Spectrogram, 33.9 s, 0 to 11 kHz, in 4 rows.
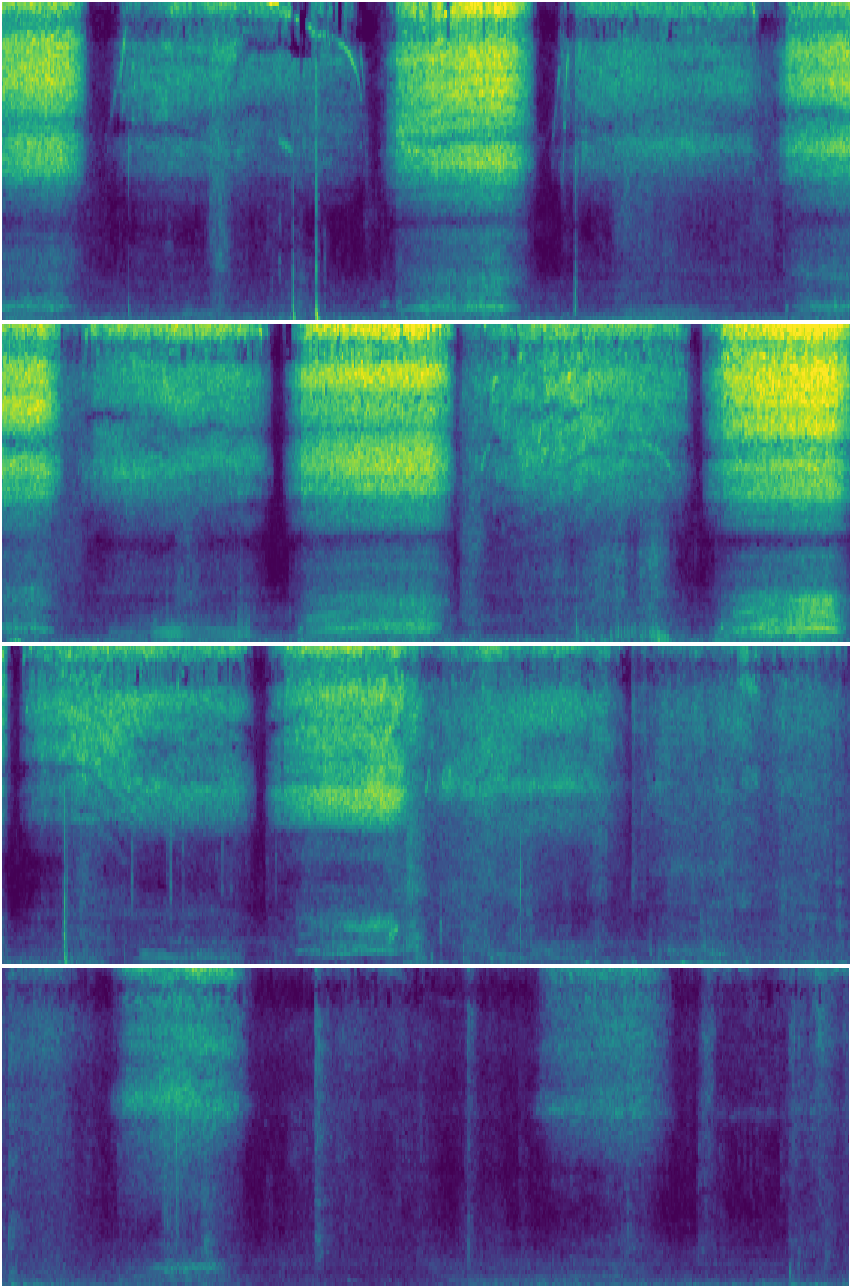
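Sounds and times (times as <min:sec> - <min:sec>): loud rasping snore: 0:00.0 - 0:00.8, 0:03.9 - 0:22.9, 0:26.6 - 0:27.8
soft breath with faint whistle: 0:00.0 - 0:10.1.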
